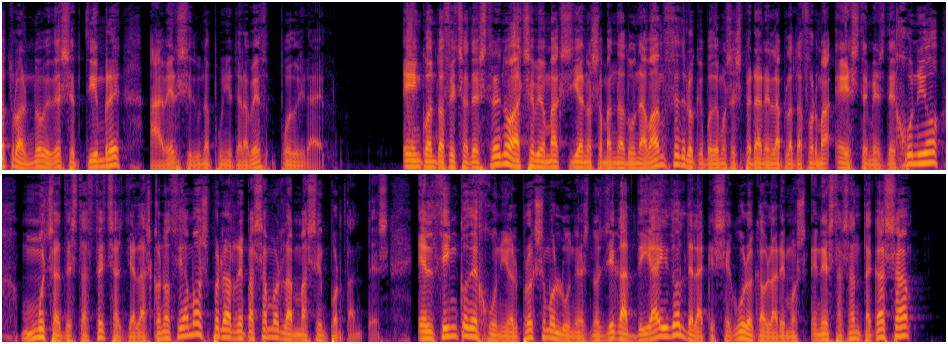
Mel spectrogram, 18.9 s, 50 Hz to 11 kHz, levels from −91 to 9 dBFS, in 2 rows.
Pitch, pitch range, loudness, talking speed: 105 Hz, 90-130 Hz, -19 LUFS, 240 wpm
